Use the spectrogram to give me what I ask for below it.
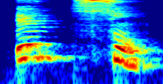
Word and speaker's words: sont: For example, we would say ils sont, ils vont, elles ont. The spelling is O-N-T, S-O-N-T, or V-O-N-T. But the T is always silent, and also the sound is kind of nasal.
